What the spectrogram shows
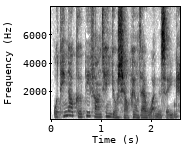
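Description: Young woman, podcast host, lively storytelling, low-ish voice, swings in pitch. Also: fast talker, vocal fry. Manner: animated, dramatic, laughing retelling. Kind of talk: casual storytelling.

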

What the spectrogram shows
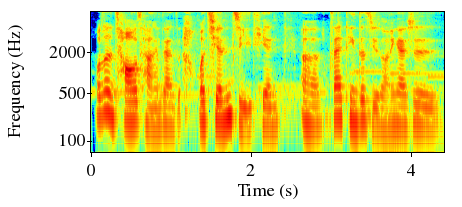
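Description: A young woman with a Taiwanese Mandarin accent co-hosting a podcast in casual chat, self-mocking and quick to laugh. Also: on the low side, soft background music. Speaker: podcast co-host.

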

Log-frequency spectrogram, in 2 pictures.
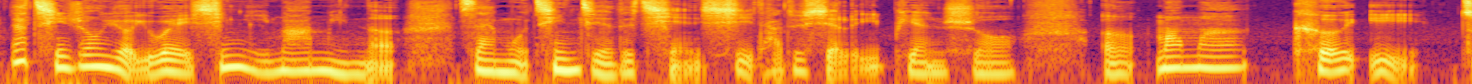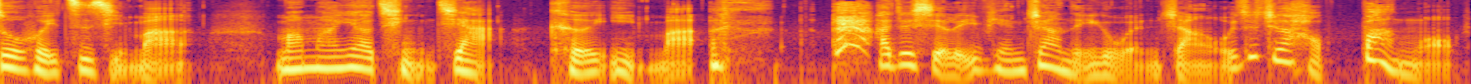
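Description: A woman hosting a parenting podcast, chatty and sprinkled with soft laughs. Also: sits low, lively intonation, moderate pace, creaky, no room sound. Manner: chatty, with frequent soft laughs and tag particles. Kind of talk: casual podcast monologue.

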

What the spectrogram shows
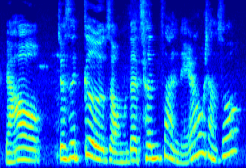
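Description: A woman co-hosting a podcast with an androgynous mid-low voice, telling stories in lively casual chat and laughing often. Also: moderate pace, a little hiss or hum. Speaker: podcast co-host.

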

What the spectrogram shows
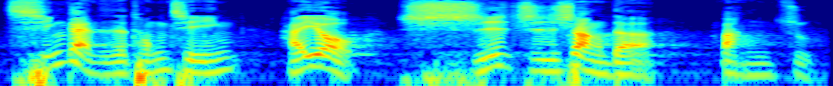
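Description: A man's voice: fairly high pitch, expressive, takes it slowly, pushed and bright, husky. A man preaching a sermon as pastor, emphatic, repeating words and asking the listeners rhetorical questions.

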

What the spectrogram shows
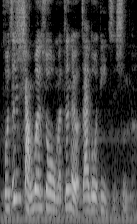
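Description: A woman, co-hosting a podcast and telling office stories in an animated way, acting out the dialogue. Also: mid-range voice, fast talker, husky. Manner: animated, acts out quoted dialogue, laughs often. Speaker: podcast co-host. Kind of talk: casual chat, storytelling.

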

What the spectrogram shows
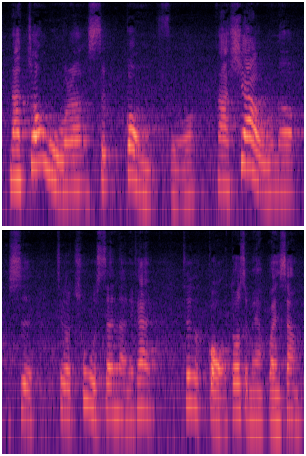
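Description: A Buddhist nun preaches to her listeners in a chatty, unhurried way, filling pauses and posing rhetorical questions. Her voice sits in the middle range for a woman. A faint noise runs underneath. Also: medium pitch, poor audio. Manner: colloquial, many drawn-out fillers, rhetorical questions. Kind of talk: Buddhist sermon.

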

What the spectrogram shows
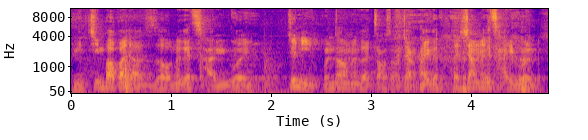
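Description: A man's voice: medium pitch, very fast, noisy background. A man with a Taiwanese accent explaining something step by step in casual chat, blunt and slangy, often repeating himself. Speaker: podcast speaker explaining a recipe. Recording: music playing behind the talk. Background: music.

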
